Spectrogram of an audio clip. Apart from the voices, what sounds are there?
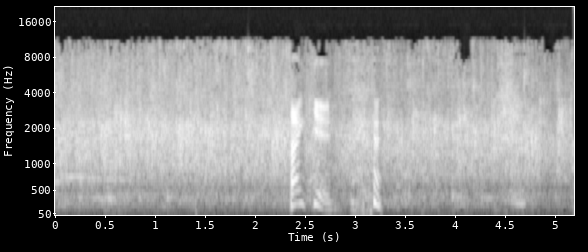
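audience applause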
